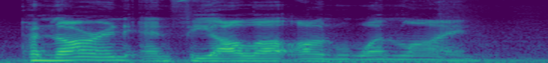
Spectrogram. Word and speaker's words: Panarin: Moreover, even though they recently traded for another winger, Arti Paneran, it was the with the idea that you would pair Pinarin, my bad for mispronouncing it the first time, Panarin and Fiala on one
